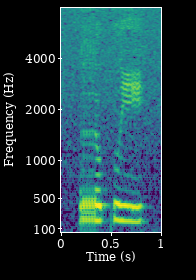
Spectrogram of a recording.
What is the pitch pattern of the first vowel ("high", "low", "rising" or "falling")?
low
